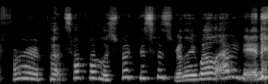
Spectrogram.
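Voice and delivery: backhanded compliment. Retold or imitated. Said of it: "I have actually left on a review".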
